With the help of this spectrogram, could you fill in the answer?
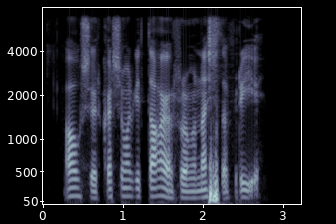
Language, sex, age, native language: Icelandic, male, 15, Icelandic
